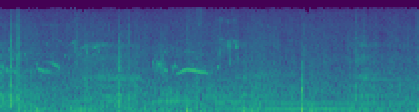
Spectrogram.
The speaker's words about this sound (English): That is a very lovely blackbird song.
